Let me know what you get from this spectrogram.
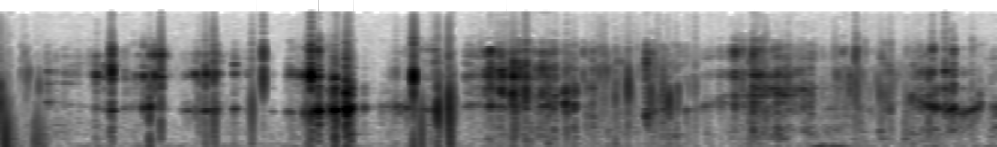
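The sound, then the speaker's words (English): Loud crunching as someone chews crisp ridged potato chips, with sharp irregular crackles and bites packed densely throughout, and no talking. “These bad boys are so crunchy.”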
